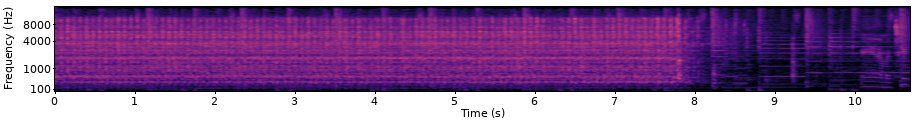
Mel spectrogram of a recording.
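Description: A sewing machine stitches leggings fabric in a fast, loud, continuous mechanical whir that stops abruptly near the end. A quieter hum and a few clicks follow.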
